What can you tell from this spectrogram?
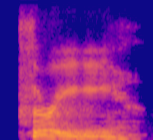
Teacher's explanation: for the first sound you bring your tongue between your teeth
